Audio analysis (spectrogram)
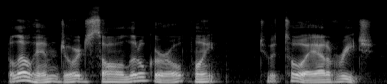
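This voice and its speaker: A man's voice: medium pitch, lively intonation, normal speed, gravelly, darkish tone. A man reading a children's picture book aloud as a storyteller and host.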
